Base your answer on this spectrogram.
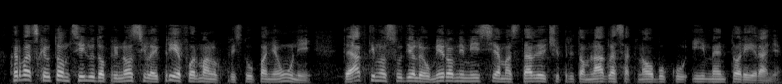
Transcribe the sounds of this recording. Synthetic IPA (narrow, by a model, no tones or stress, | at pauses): xr̩ʋaːt̪skajeut̪o̞ːmt̪siːʎud̪o̞pɾino̞silaipɾije̞fo̞ɾmalˠno̞ɡ̚pɾist̪uːpaɲauːnii | t̪e̞akt̪iʋno̞sud̪je̞loeeumiɾo̞ʋnimːisijamast̪aːʋʎajut͡ɕipɾit̪o̞mnaːɡlˠasaknao̞bukuʔime̞nt̪o̞ɾiːɾa̰ɲe̞̰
